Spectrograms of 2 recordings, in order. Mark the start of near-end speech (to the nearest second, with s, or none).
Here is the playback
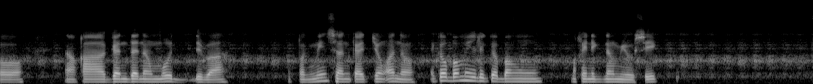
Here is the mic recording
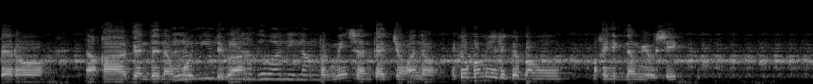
2 s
